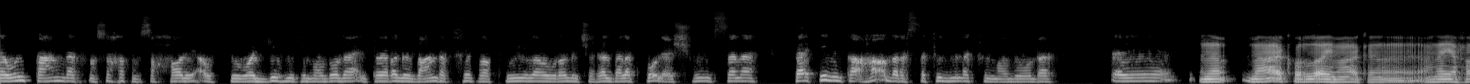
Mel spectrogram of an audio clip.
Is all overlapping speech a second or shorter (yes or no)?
yes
